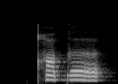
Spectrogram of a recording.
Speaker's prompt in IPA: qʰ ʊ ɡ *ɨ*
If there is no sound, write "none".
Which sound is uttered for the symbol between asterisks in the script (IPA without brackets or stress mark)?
ə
